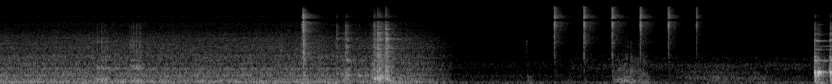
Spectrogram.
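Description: Clicks and clunks of a Breville rice cooker being set up: the inner pot seated, the lid put on and the cooker switched on. A few knocks come near the middle, then a quick run of about six sharp clicks a little later.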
